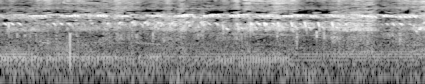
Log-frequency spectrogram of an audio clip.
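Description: Early-morning farm field chorus: a steady, high insect drone with many birds chirping over it.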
